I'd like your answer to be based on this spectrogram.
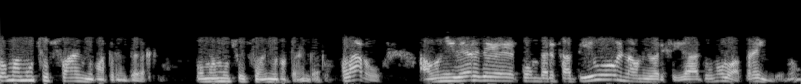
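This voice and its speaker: A man talks at a moderate pace in a fairly high pitch. His voice makes very wide pitch swings. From Cuba. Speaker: shipbuilding engineer. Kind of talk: interview. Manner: halting.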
